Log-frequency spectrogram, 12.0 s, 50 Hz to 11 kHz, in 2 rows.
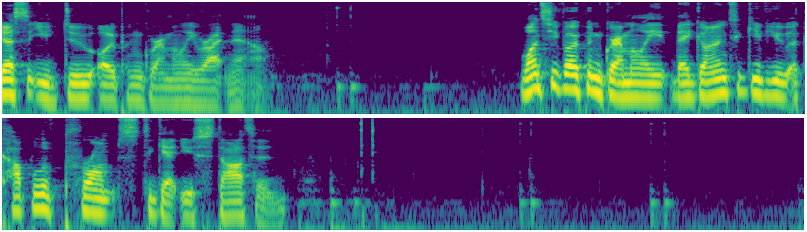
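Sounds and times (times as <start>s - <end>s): computer mouse clicks: 2.4s - 2.7s, 8.2s - 8.9s, 9.6s - 10.1s, 10.9s - 11.1s.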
